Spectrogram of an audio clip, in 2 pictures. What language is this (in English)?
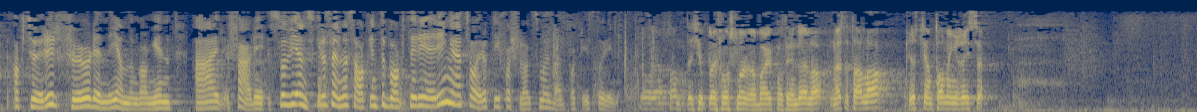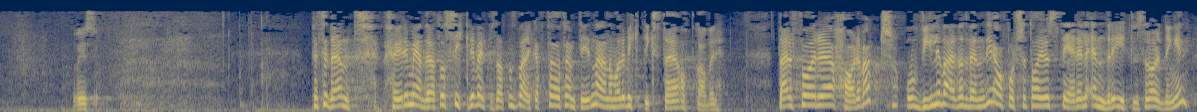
Norwegian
